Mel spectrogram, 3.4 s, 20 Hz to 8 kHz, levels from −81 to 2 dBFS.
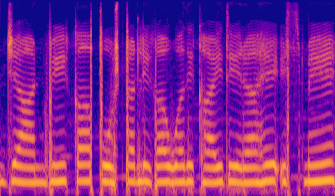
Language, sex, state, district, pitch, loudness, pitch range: Hindi, female, Bihar, Sitamarhi, 240 Hz, -17 LUFS, 235-250 Hz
